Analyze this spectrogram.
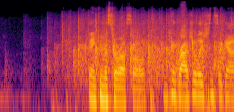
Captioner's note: group applauds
